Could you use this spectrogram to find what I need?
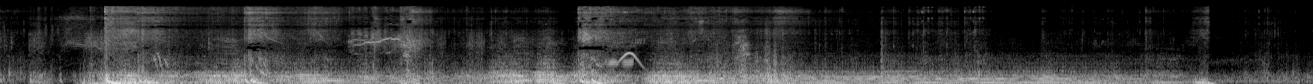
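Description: A lightsaber hums steadily and swooshes.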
